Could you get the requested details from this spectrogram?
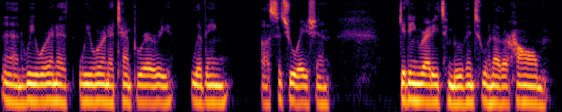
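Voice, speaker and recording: A man's voice: mid-range voice, completely flat delivery, a little fast, a little mellow. A man recounting his own story in an earnest, reflective way, as a podcast guest. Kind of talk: personal testimony.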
